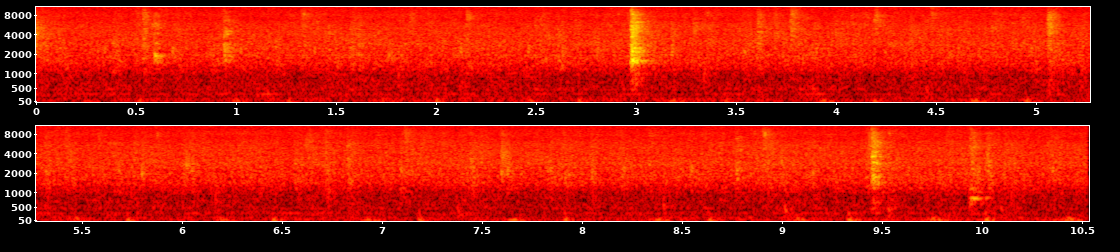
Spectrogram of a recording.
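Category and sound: nature, rain falling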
